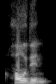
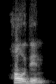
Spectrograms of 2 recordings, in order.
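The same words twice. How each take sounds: The two takes are said the same way.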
